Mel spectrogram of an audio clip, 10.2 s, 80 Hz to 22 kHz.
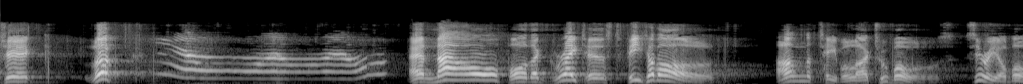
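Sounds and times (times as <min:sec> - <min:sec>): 
speech: 0:00.0 - 0:01.2, 0:04.1 - 0:07.2, 0:07.8 - 0:10.2
house cat meowing: 0:01.6 - 0:03.8.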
